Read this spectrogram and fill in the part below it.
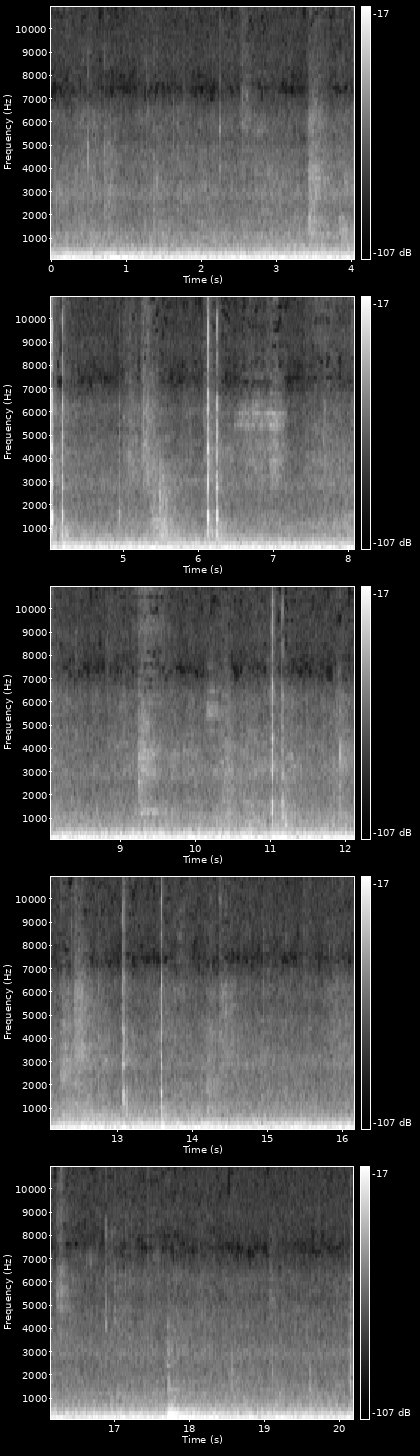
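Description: Fingers tap lightly on a laptop keyboard.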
